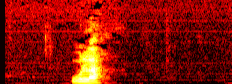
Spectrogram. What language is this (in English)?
Aja (Benin)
